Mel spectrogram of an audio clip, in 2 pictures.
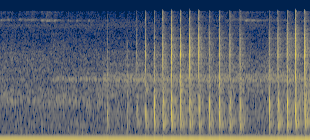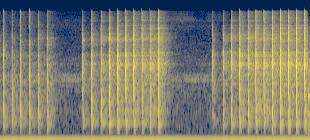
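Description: Small hammer tapping a metal nameplate onto a money-checker scale's metal case, driving it home: rapid light taps, about eight to ten a second, in four runs, each run louder than the last.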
